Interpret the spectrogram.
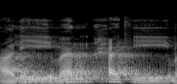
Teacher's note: അലീമൻ എന്നതിലെ തൻവീനിനെ ഇൽഹാർ ഹൽക്കി നൽകി മണിക്കാതെ വെളിവാക്കുകയാണ് വേണ്ടത്.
